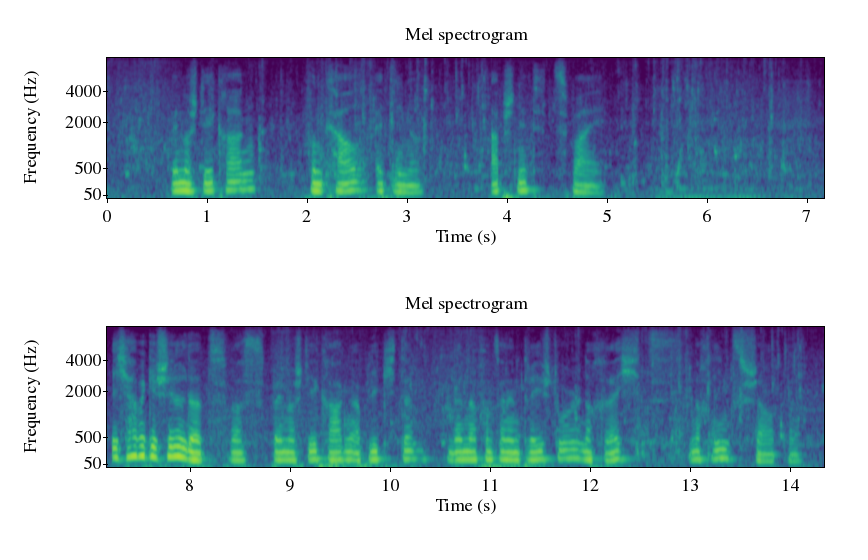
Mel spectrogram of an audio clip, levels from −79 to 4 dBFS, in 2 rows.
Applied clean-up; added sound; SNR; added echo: none; Waves, surf; 18 dB; none.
